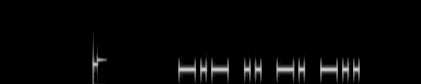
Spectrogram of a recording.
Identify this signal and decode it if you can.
Morse code, heard as a keyed tone, about 22 wpm, 700 Hz. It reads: KIND
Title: Sets of 2 Words - New Word Drill - 22wpm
